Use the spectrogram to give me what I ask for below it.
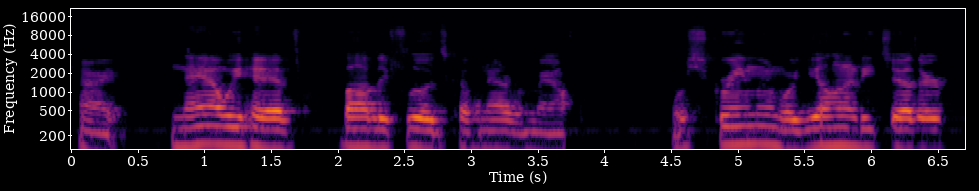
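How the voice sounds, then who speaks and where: A man's voice: medium pitch, level tone, normal speed. A man with a Kentucky accent giving a casual, folksy how-to explanation as an HVAC technician, full of loose analogies and fillers.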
